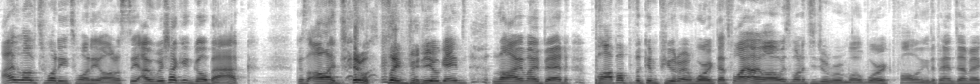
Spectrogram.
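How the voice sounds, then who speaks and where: Very fast, animated speech on a very clean recording with a silent background. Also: man, high pitch for a man, ordinary pitch variation. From grew up in Armenian community. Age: 20s. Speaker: streamer, former teacher. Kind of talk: casual livestream commentary. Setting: home room on webcam stream.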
